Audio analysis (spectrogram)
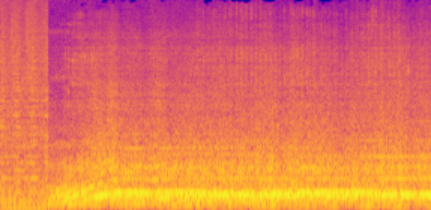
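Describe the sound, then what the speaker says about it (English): Toyota FR open-wheel race car engines at Taupo revving hard on the grid just before the start, a loud sustained mechanical roar that swells after a brief quiet moment. "Up go the revs."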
